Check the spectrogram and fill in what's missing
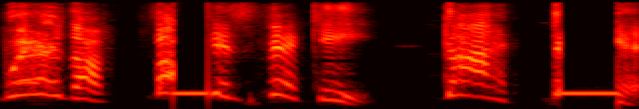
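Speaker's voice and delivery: put-on very high, angry shouted outburst. Retelling a wrestler's angry shout after being pulled down: imitating a shout. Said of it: "Eddie shouts".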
